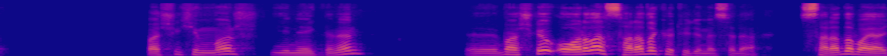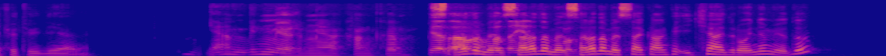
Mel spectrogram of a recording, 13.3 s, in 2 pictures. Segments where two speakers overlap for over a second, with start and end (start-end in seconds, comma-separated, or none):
9.8-11.3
